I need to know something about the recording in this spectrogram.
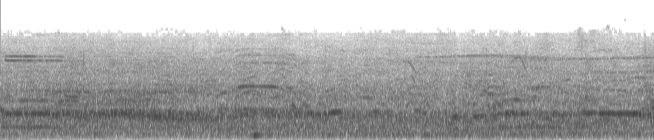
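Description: A large stadium crowd chants and cheers loudly and steadily.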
